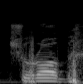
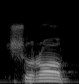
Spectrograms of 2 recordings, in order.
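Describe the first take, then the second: The two takes are said the same way.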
